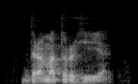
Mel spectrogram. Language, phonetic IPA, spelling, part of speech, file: Ukrainian, [drɐmɐtʊrˈɦʲijɐ], драматургія, noun, LL-Q8798 (ukr)-драматургія.wav
- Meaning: dramaturgy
